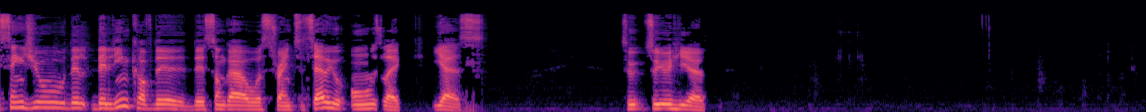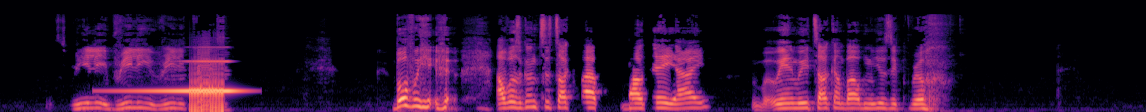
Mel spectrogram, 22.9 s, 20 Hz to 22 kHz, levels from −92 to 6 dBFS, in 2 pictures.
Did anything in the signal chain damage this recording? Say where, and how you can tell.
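Yes. Between 4.63 and 4.99 s, and again from 13.35 to 13.70 s, the speech turns into a rigid, metallic robotic sound with a fixed 66.8 Hz buzz. This likely comes from repeated short buffers at the driver or buffer stage, each about 15 ms, covering roughly half the audio in the first event and most of it in the second. A spectrogram shows evenly spaced harmonics at 66.8 Hz, and the waveform shows identical repeating segments.

From 12.38 to 14.07 s, loudspeaker feedback squeal enters through the acoustic path between playback and microphone. A single 778 Hz tone builds over about a second to roughly 10 dB above the speech, because the loop gain exceeds one at that frequency. A spectrogram shows one narrow horizontal line that brightens steadily.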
